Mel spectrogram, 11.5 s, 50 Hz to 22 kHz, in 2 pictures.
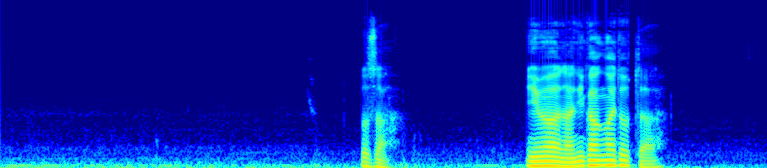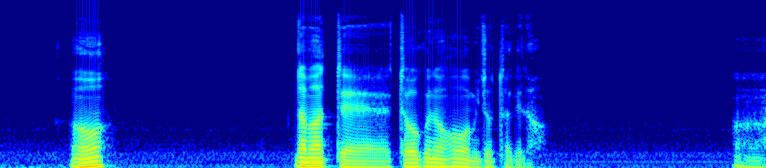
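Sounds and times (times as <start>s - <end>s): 
car engine rumbling as the car pulls away at a green traffic light: 0.0s - 8.0s
speech: 2.7s - 3.1s, 3.9s - 5.1s, 6.3s - 6.6s, 8.0s - 9.9s, 11.2s - 11.4s.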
